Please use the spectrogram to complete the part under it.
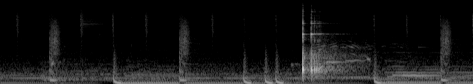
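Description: Glasses clink once in a toast over iced coffee and lemonade mocktails, a short bright ping surrounded by soft taps and handling noises in a quiet room.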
